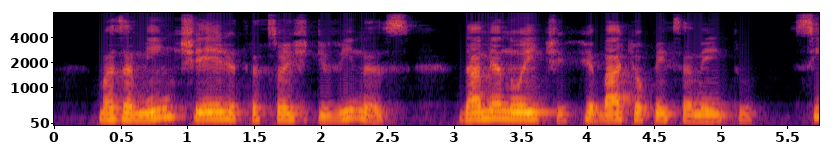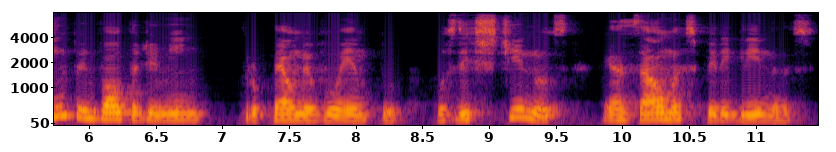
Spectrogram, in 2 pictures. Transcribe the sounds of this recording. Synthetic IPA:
mazɐmĩʃejɐd͡ʒɪat̪ɾasõj̃zd͡ʒivĩnɐs | d̪amɪɐnojt͡ʃɪhebat͡ʃɪawpẽsamẽnt̪ʊ | sĩnt̪ʊẽj̃vɔwt̪ɐd͡ʒɪmĩ | t̪ɾupɛwnevuẽnt̪ʊ | ʊzd̪est͡ʃĩnʊz | ɪɐzawmɐspeɾeɡɾĩnɐs

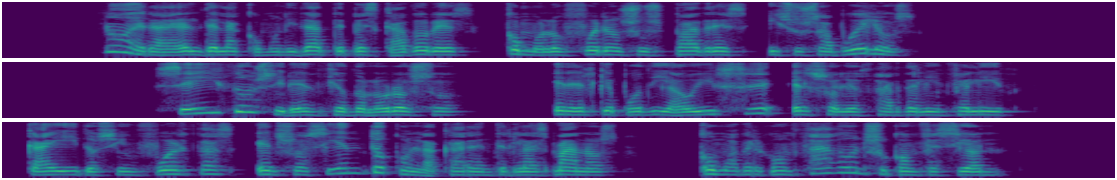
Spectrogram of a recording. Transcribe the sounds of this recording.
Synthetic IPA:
no̞e̞ɾae̞ld̪e̞lako̞muniðað̚d̪e̞pe̞skaðo̞ɾe̞sko̞mo̞lo̞fwe̞ɾo̞nsuspaðɾe̞sisusaβwe̞lo̞s | se̞iθounsilẽ̞n̟θjo̞ðo̞lo̞ɾo̞so̞ | e̞ne̞lke̞po̞ðiaoiɾse̞ːlso̞ʎo̞θaɾðe̞liɱfe̞liθ | kaiðo̞siɱfwe̞ɾθasensuasje̞nt̪o̞ko̞nlakaɾae̞nt̪ɾe̞lazmano̞s | ko̞moaβe̞ɾɣo̞nθaðo̞ensuko̞ɱfe̞sjo̞n

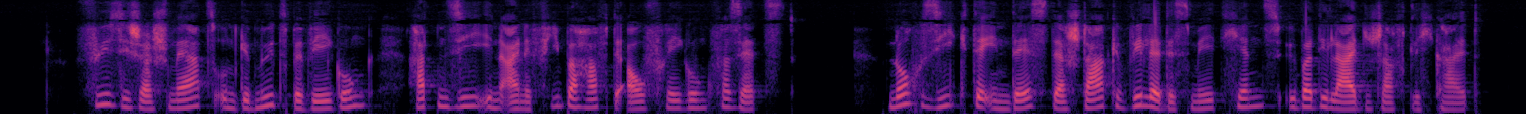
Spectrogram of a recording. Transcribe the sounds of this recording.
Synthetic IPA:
fyːzɪʃɐʃmɛɐt͡sʊ̰nt̚ɡ̥əmyːtt͡sb̥əveːɡʊŋ | hatn̩ziːʔɪnʔa̰ɪnəfiːbɐɦaftəʔaʊfʁeːɡʊŋfɛɐzɛt͡st | nɔχz̥iːktəʔɪndɛsd̥eːɐʃtaɐkəvɪlədɛsmɛːtçənsʔyːbɐdiːlaɪdn̩ʃaftlɪçkʰaɪt

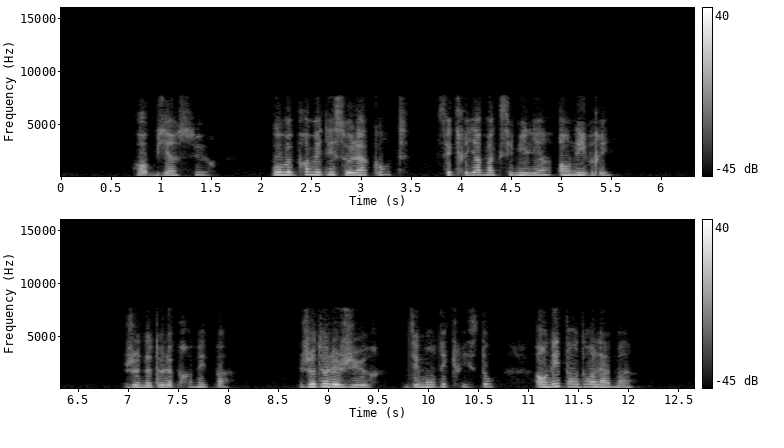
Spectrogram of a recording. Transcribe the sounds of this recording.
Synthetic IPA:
ɔbjɛ̃syːʁ | vuməpχɔmɛt̪esəlakɔ̃t̪ | sekχijamaksimiljɛ̃ɑ̃nivʁi | ʒənət̪ələpχɔmɛpa | ʒət̪ələʒyːʁ | d̪imɔ̃t̪ekχist̪o | ɑ̃net̪ɑ̃d̪ɑ̃lamɛ̃

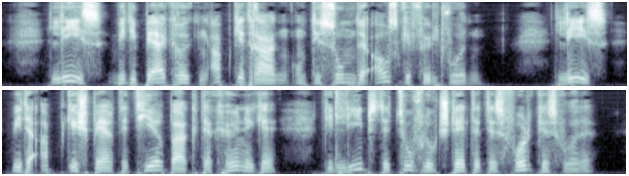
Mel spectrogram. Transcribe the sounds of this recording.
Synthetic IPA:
liːsviːdiːbɛɐkʁʏkŋ̩ʔa̰pɡ̥ətʁ̥aːɡŋ̩ʊ̰nt̚d̥iːzʊndə̰ʔa̰ʊsɡ̥əfʏltv̥ʊɐdn̩ | liːs | viːdḛːɐʔap̚ɡ̥əʃpɛɐtətʰiːɐbɛɐkd̥eːɐkʰøːnɪɡəd̥iːliːpstət͡suːflʊxʃtɛtədɛsfɔlkəsv̥ʊɐdə

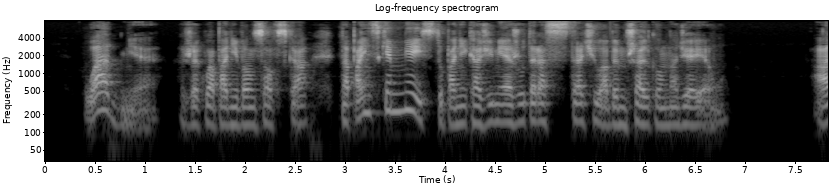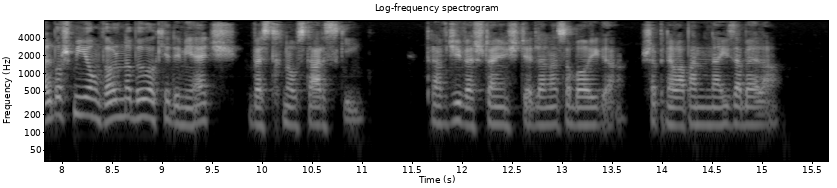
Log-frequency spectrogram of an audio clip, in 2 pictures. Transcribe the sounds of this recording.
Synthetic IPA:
wad̪ɲɛ̰ | ʐɛkwapaɲivɔ̃w̃sɔfskanapaj̃skʲɛmːjejst̪supaɲikaʑimʲjɛʐut̪ɛɾasːt̪ɾat͡ɕiwa̰bɘmfʂɛlkɔ̃w̃nad͡ʑejɛ̰̃w̃ | a̰lbɔʂmʲijɔ̃w̃vɔlnɔbɘwɔkʲɛd̪ɘmʲjɛt͡ɕvɛst̪xnɔwst̪aɾskʲi | pɾavd͡ʑivɛʂt͡ʂɛ̃w̃ɕt͡ɕɛd̪lanasɔbɔjɡa̰ʂɛpnɛwapanːaizabɛla̰

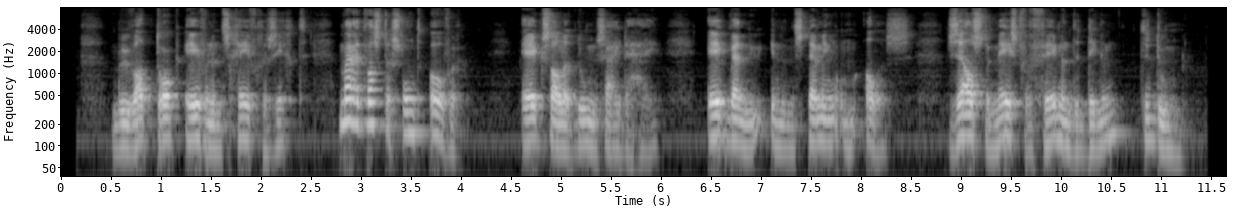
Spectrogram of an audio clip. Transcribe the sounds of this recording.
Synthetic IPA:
byʋɑtːrɔkejvənənsχejfχəzɪχt | maːɹɦətʋɑstɛɹstɔntowvər | ɪksɑlˠət̚dunzɛjdəhɛj | ɪɡ̚bɛnyɪnənstɛmɪŋɔ̰mɑləs | zɛlˠfsdəmejstfərvejləndədɪŋəntədun

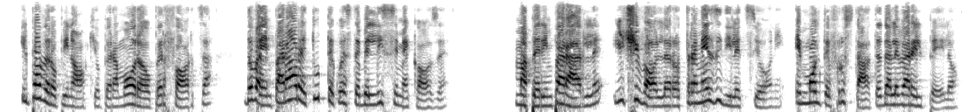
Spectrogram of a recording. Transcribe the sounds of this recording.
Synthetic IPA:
ilpɔːveɾopinɔkːjopeɾamoːɾeopːerfɔrt̪sa | d̪ovɛimpaɾaːɾet̪ut̪ːekwest̪ebelːisːimekɔːze | mapːeɾimpaɾarleʎit͡ʃivɔlːeɾot̪ɾemːeːzid̪ilet̪sːjoːniemːolt̪efɾust̪aːt̪ed̪alːevaːɾeilpeːlo

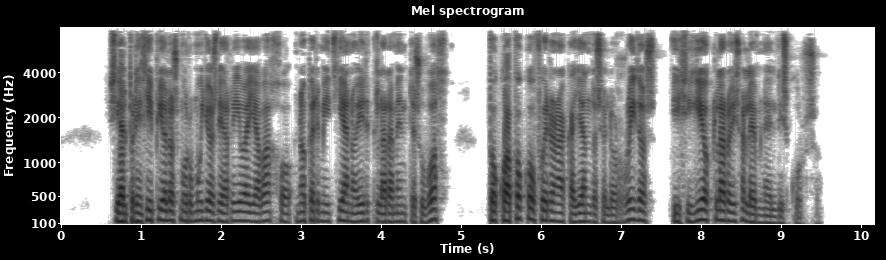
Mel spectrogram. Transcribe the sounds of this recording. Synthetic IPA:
sialpɾinθipjo̞lo̞zmuɾmuʝo̞zðeariβ̞aiaβ̞aχo̞no̞pe̞ɾmit̪ʰiano̞iɾklaɾamẽnt̪e̞suβo̞θ | po̞koapo̞ko̞fwe̞ɾo̞nakaʝand̪ose̞lo̞zrwiðo̞s | isiɣjo̞klaɾo̞iso̞le̞mne̞ːld̪iskuɾso̞

